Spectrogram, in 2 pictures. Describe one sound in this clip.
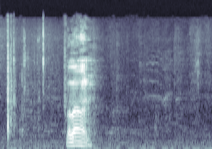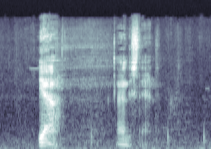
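A man talks on a telephone.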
